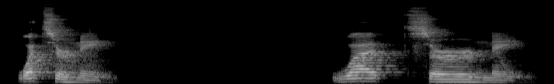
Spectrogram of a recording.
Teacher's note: all together it sounds like one word because we're connecting consonant sounds with one word to the consonant sounds of another word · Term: linking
